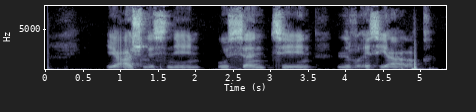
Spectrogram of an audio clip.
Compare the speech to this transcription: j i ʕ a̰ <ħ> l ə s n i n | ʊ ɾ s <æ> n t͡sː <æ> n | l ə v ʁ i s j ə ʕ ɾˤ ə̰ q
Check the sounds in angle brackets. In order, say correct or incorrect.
incorrect: ʃ, correct, incorrect: i

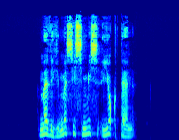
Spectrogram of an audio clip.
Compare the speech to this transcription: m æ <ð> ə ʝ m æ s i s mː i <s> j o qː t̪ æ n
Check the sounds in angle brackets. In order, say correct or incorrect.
correct, correct

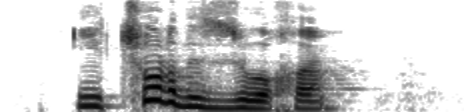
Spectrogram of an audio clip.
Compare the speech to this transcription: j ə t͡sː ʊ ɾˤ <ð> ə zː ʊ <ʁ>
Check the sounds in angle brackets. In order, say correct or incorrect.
correct, incorrect: χ

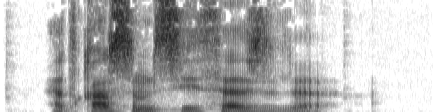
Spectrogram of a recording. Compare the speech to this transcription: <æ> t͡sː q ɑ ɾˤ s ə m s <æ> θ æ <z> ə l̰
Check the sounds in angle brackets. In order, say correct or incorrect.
correct, incorrect: i, correct

